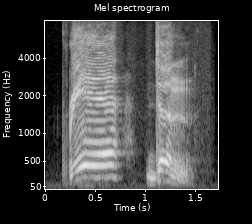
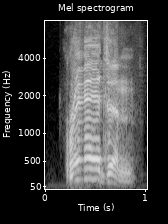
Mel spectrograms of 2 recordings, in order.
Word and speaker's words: Reardon: It is Reardon. Reardon. That's it. Two syllables. Not three, not four. Just two syllables. Reardon. Just, if you've just, that's it. That is how you say my fucking name.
